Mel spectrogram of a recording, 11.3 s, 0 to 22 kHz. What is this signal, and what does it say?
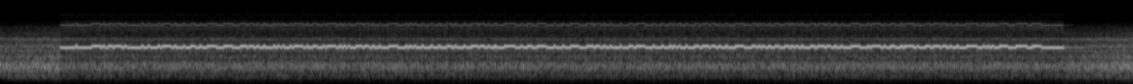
RTTY (45.45 baud, 170 Hz shift), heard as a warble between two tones, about 2200 Hz centre, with room echo. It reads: 31099 63236 96171 52919 79167 94247 93237 56959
